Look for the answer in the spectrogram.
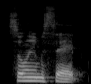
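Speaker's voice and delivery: usual speaking voice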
